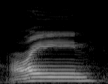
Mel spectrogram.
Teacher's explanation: درمیان حلق سے عین ادا ہوتا ہے۔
